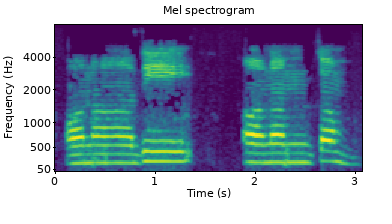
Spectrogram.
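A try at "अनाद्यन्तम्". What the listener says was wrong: অনন্তম নেই, অন্তম।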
